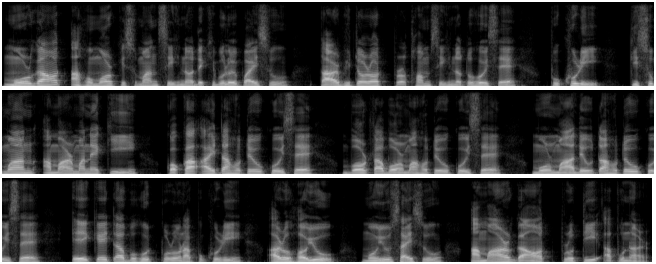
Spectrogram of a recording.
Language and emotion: Assamese, neutral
